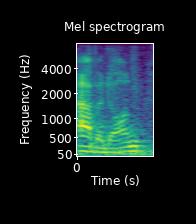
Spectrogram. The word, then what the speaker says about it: Abaddon: edition one of them is I need to pronounce it Abaddon oh and the other one has been shake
